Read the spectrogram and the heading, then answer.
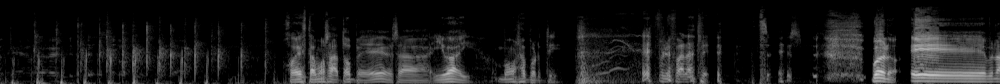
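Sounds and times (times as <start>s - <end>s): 
people clapping: 0.0s - 2.9s
speech: 2.9s - 5.7s, 6.4s - 9.9s
laughter: 5.8s - 8.1s.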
